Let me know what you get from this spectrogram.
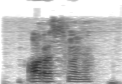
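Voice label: "орӧсмыны", Komi, male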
